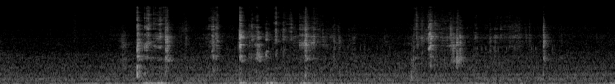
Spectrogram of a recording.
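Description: Steel spoon clinking and scraping against a steel plate and a metal saucepan as chopped lemongrass is spooned into boiling water: a run of short, uneven clinks starting about a second and a half in and ending near the end.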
